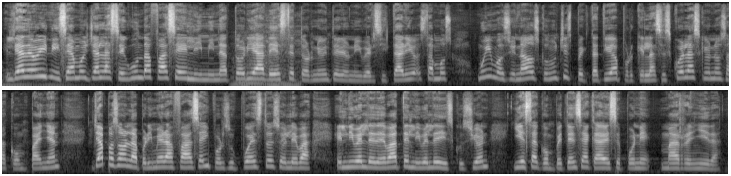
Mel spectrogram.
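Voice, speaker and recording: A woman hosting a televised university debate show in a formal, brisk announcer style. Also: on the high side. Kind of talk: scripted TV hosting.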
